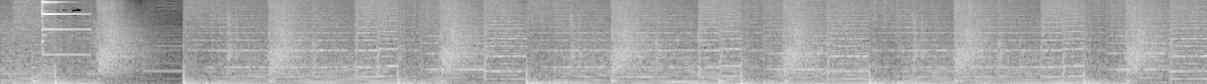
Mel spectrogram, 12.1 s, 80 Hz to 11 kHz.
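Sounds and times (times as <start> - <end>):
electronic bell ding: 0.4 - 1.1.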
